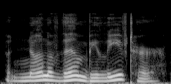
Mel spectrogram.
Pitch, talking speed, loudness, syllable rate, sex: 170 Hz, 210 wpm, -14 LUFS, 5.0 syllables/s, female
